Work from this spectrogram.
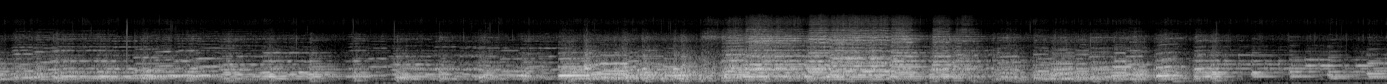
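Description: Hard clipping flattens the peaks of the audio from 5.62 to 5.88 s and again from 7.33 to 9.02 s, where the signal is driven about 4 dB past what a stage can pass. The squared-off tops add a crackly edge with sharp high harmonics, unlike the rounder, gentler thickening of soft saturation.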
